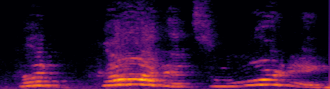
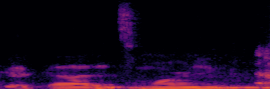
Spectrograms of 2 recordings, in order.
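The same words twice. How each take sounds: First: It is said with joyful delight. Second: It is said with weary dread.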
